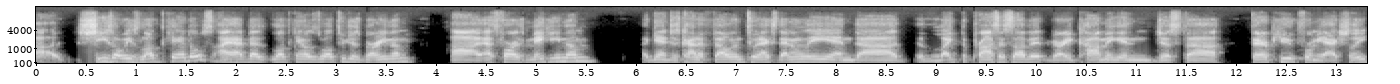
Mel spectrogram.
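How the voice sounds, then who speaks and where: The man speaks with a Philadelphia accent at a fairly high pitch. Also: ordinary pitch variation, fairly quick pace. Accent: Philadelphia-area American. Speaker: small business owner. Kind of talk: casual interview. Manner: hesitant, many fillers.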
